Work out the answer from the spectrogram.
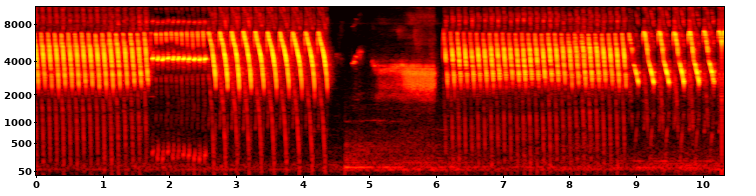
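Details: Canary singing on a Friday morning: long rapid trills alternating with clipped descending sweeps and a short metallic rattle, interrupted by a soft nasal buzz and a brief low hum before the trills resume.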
